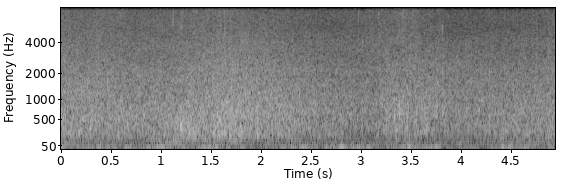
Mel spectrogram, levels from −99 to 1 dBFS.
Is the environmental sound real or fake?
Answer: real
